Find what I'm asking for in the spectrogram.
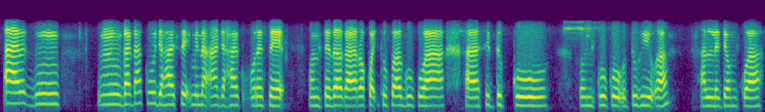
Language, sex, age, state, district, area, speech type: Santali, female, 18-30, West Bengal, Purba Bardhaman, rural, conversation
